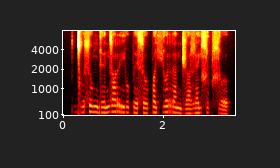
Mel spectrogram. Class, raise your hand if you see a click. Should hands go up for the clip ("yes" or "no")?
yes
